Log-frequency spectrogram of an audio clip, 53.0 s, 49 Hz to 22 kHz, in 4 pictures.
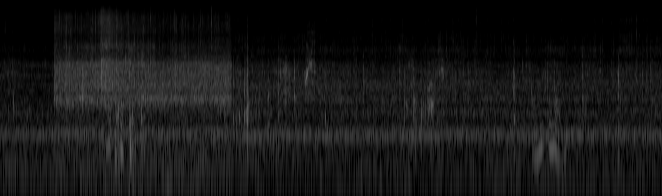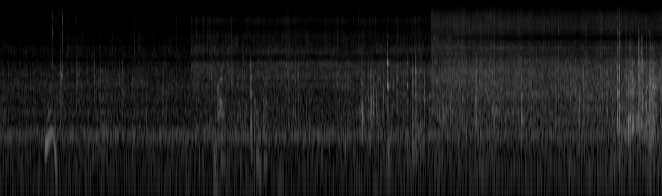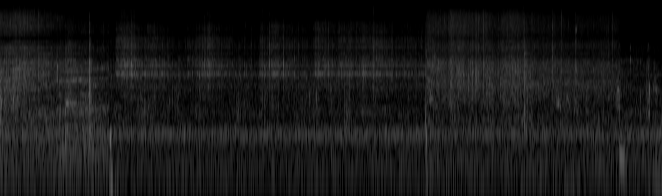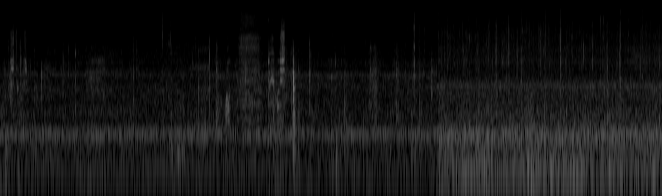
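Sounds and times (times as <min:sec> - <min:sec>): meat sizzling on a grill: 0:01.1 - 0:27.9, 0:28.8 - 0:38.9, 0:48.5 - 0:52.9.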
